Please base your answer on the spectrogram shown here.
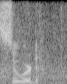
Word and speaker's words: Seward: All right, Seward Park. I have to like extra pronounce the D to make sure you don't think I'm saying sewer.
